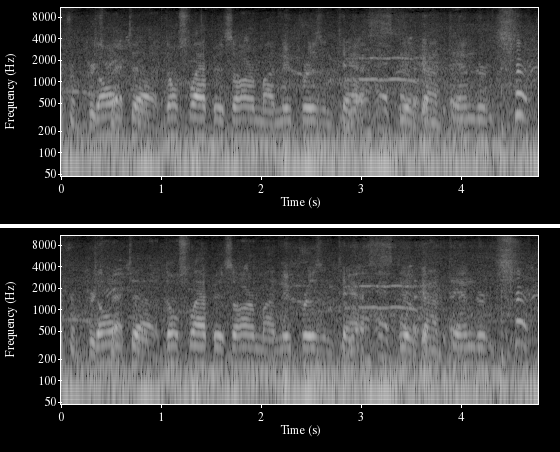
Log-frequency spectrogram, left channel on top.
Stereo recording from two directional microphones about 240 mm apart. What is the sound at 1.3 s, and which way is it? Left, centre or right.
Speech, centre.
